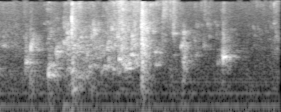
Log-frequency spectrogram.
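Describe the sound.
Bath water sloshes and splashes as a child lies back in the tub to wet their hair before a shampoo: irregular wet swishes and gurgles, moderately loud, with no voices.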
